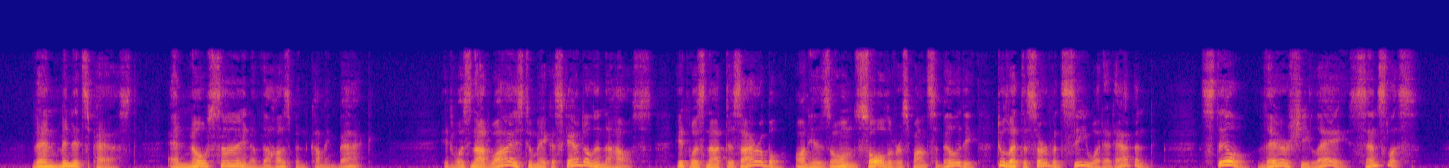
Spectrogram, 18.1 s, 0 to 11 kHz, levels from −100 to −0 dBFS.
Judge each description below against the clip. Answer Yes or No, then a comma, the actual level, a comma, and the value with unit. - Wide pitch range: Yes, wide, 7.9 semitones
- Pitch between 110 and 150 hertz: Yes, low, 135 Hz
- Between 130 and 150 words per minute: Yes, average, 145 wpm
